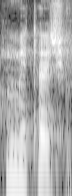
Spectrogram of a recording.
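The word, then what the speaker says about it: permutation: 그래서 이제 퍼뮤테이션 공식이 나왔는데 퍼뮤테이션 공식은 6P3이라고 그래요. 얘를 발음을 퍼뮤테이션이라고 해요.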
